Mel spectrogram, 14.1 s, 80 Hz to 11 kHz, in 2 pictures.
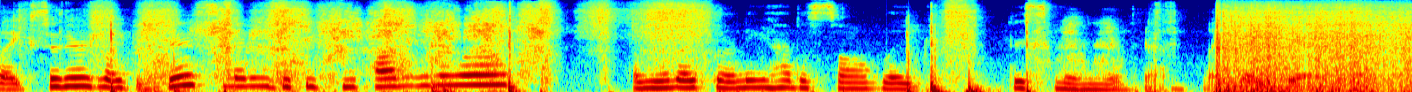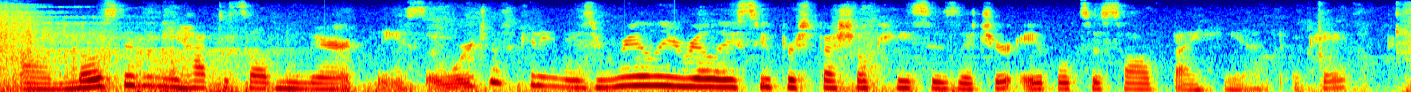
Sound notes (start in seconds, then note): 6.5 microphone crackling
